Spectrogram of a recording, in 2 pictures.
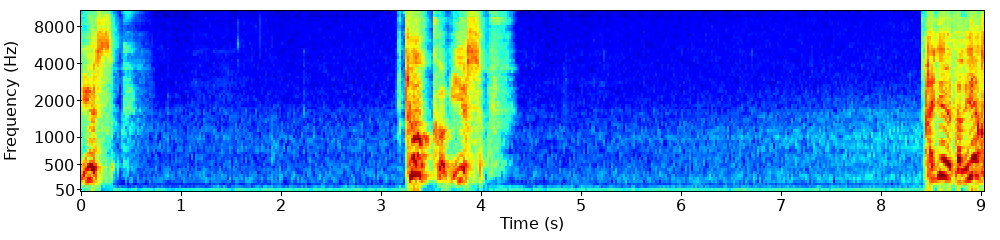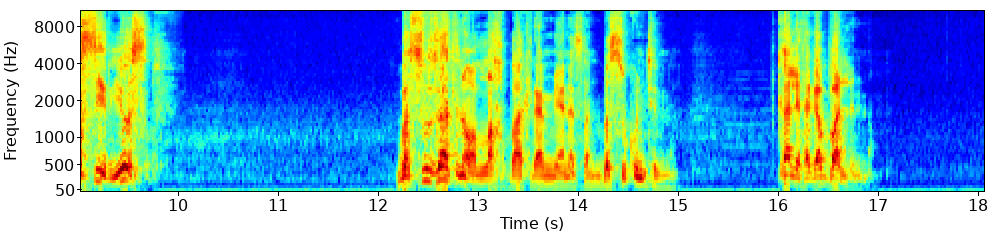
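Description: A man talks close to a phone microphone in short bursts with pauses.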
